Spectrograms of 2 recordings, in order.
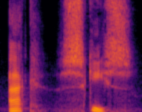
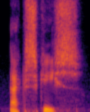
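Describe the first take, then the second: First: It is said at a normal pace. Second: It is said quickly.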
